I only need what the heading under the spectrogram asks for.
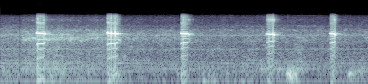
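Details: A Piping Plover gives five short, clear piping whistles, roughly one a second, soft and slightly down-slurred, over a faint indoor hum; the call is weak and quiet, and hard to hear in the field.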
